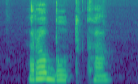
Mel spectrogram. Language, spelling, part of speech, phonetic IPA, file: Polish, robótka, noun, [rɔˈbutka], LL-Q809 (pol)-robótka.wav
